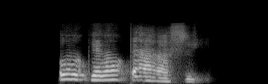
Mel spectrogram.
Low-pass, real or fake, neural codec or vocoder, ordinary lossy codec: 7.2 kHz; fake; codec, 16 kHz, 0.5 kbps, FreqCodec, smaller model; AAC, 48 kbps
